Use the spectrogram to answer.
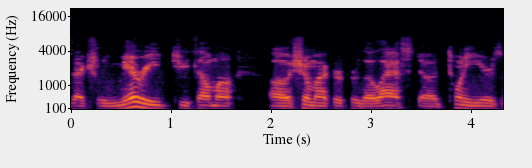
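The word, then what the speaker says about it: Schoonmaker: uh uh Thelma and I always mispronounce her last name it's actually pronounced as showmaker um uh have a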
